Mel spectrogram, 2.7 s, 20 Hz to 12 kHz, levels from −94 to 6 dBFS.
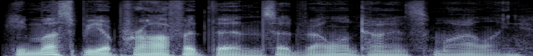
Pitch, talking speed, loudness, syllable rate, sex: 80 Hz, 205 wpm, -20 LUFS, 5.5 syllables/s, male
